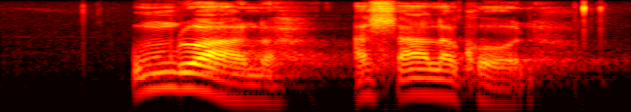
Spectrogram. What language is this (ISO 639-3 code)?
nbl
